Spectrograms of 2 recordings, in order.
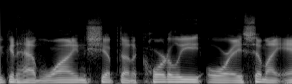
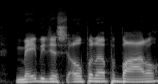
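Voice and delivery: ordinary talk, nothing marked

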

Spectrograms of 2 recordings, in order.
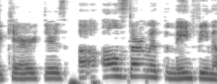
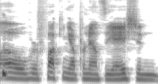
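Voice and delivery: ordinary delivery

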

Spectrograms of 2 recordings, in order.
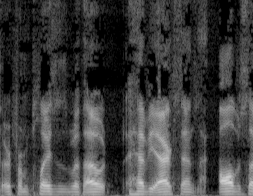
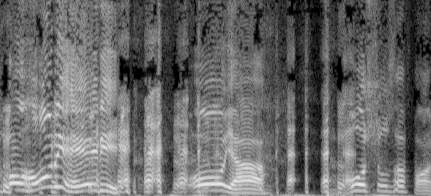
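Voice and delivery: put-on Canadian accent; 12 semitones higher, 11 dB louder than usual. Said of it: "That's what you guys sound like to me".

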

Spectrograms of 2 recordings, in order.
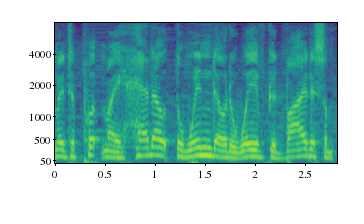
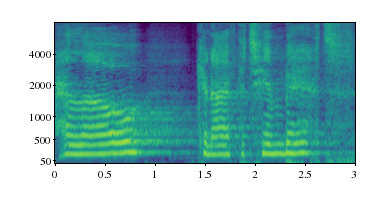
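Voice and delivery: put-on timid, eerie, high possessed-child voice, drawn-out hello; 6 semitones higher, 4 dB quieter than usual. Suggesting a prank at a drive-thru speaker, the speaker orders in a meek, horrifying voice. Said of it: "you got to say it really meekly because then it's horrifying".

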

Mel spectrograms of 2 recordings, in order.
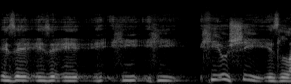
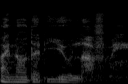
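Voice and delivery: whispering, lower and quieter; 8 semitones lower, 12 dB quieter than usual. Showing the prayer whispered in the midst of crisis: whisper. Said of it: "what am I whispering?".

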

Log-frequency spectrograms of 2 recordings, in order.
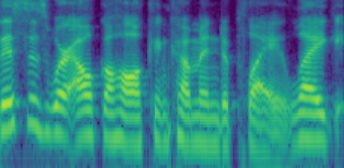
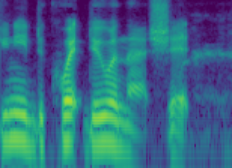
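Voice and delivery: put-on motherly voice, quieter; 3 semitones lower, 4 dB quieter than usual. Speaker addressing the listener, giving them the mom voice. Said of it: "I'm going to give you the mom voice".

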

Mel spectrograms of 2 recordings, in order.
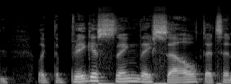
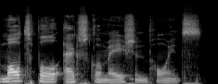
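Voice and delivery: ordinary delivery

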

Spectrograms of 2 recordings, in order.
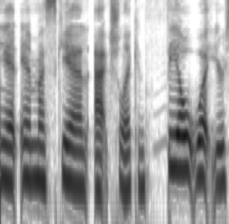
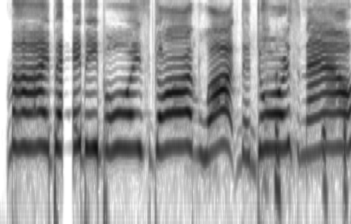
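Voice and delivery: very high, drawn-out hysterical siren-like wail; 11 semitones higher, 5 dB louder than usual. Retelling losing a child in a store: retelling own screaming. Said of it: "I started screaming".

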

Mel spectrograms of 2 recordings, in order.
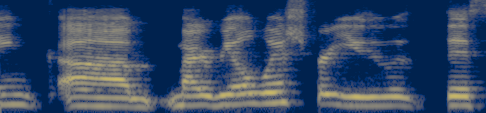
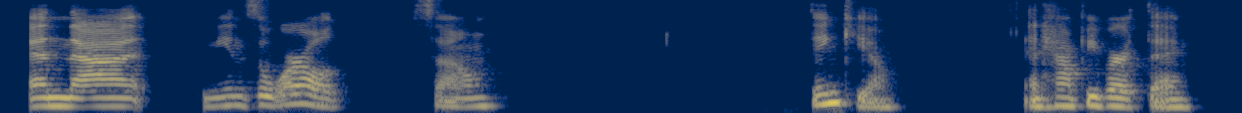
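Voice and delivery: choked-up voice catching with emotion. Thanking someone and wishing them happy birthday: choked up. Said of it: "I got a little choked up".

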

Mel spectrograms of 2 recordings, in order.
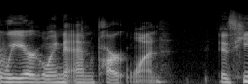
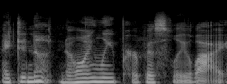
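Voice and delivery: whispered, quieter; 9 dB quieter than usual. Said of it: "he starts whispering to himself".

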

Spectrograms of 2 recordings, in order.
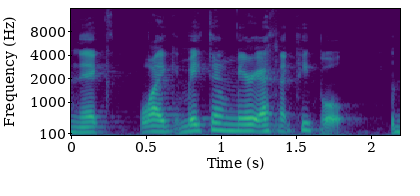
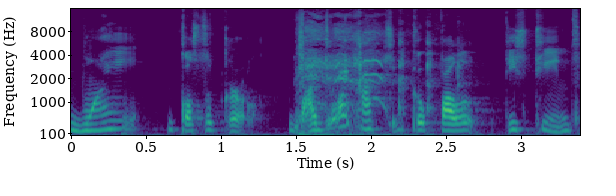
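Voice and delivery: puppet-like teacher voice; 3 semitones higher than usual. Complaining about a reboot's teacher, the speaker imitates her: Muppet-like teacher voice. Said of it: "She literally talks like a Muppet".

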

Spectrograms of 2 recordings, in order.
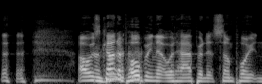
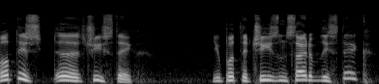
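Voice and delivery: put-on convincing Russian-accented English; 4 semitones higher than usual. Joking about buying off Russians with cheesesteaks, speaker plays a Russian, Russian accent. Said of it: "you have a good Russian accent".

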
